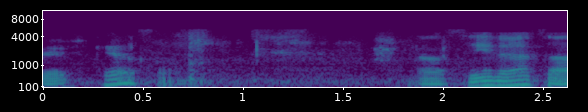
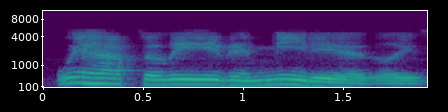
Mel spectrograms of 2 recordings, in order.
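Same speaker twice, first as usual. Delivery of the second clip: urgent and much louder; worried; 3 semitones higher, 10 dB louder than usual. Acted. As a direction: blurt it out in a worried rush. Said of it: "said Donald, looking worried".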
